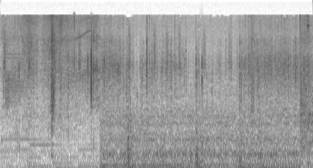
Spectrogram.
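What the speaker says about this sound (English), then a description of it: "the rain is absolutely torrential right now." Torrential rain pours down outdoors as a steady, dense hiss, becoming noticeably heavier and louder after the first second, with low rumbling underneath.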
